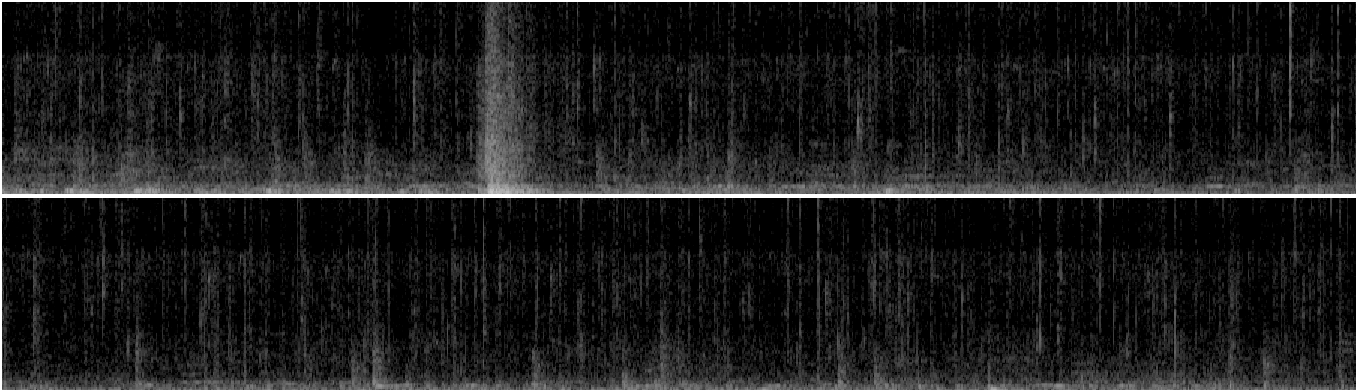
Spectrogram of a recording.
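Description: Faint outdoor ambience of wet snow falling in woods, with soft irregular ticks and drips. A brief loud rush of noise comes about three seconds in.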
